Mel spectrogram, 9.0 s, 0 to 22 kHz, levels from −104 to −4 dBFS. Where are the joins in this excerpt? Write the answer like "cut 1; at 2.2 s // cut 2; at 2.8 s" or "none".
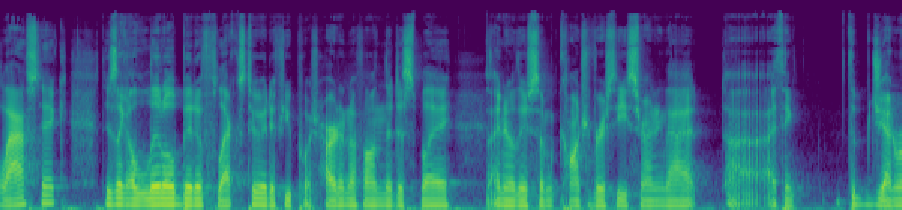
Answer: cut 1; at 4.9 s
